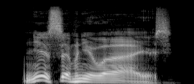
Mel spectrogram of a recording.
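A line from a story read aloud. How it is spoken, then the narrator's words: Chuckling. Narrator (Russian): хохотнул Пень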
